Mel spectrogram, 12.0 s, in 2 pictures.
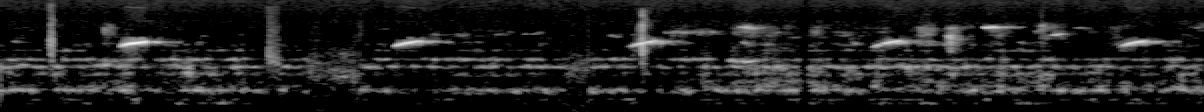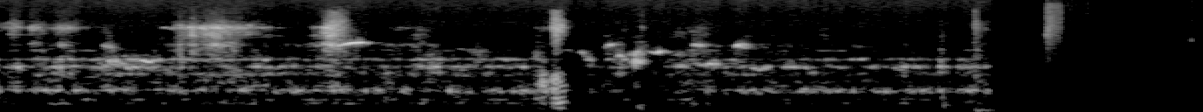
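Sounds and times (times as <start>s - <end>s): bird chirping: 0.0s - 1.2s, 1.8s - 9.9s.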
